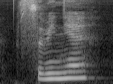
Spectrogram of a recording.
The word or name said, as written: fils de pute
